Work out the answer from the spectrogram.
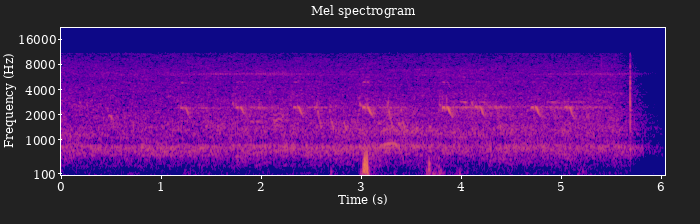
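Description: A small bird calling a string of short, falling chirps, about two a second, over the faint steady hiss of open country. A dull low thump about three seconds in is the loudest moment.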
